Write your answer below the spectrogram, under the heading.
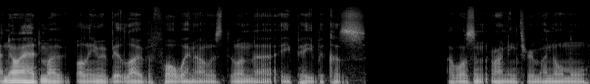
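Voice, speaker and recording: In an Australian accent, a man speaks at a very deep, low pitch with ordinary pitch variation. The sound is dry and close with no echo, on a very clean recording with a silent background. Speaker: musician livestreamer. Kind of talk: casual live stream chat.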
